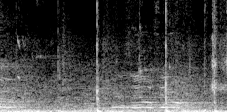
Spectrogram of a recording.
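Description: Basketball dribbled on a hardwood gym floor: three sharp bounces, the first near the start, then about a second in and again just after, with players' voices in the background.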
